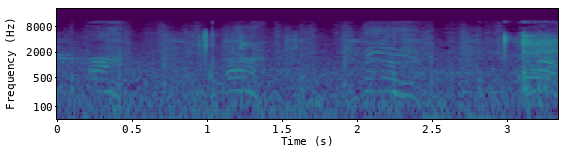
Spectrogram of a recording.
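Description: A bird calls out in a few short, rising chirps and caw-like cries spaced across a couple of seconds, mid-distance, over steady low background noise.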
